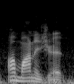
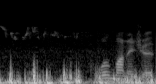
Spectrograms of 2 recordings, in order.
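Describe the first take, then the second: First: Said in the usual way. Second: Slow, firm "will" pressed down; stress on WILL. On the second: Shown as a demonstration. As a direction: lean hard on "will", drag it out.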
